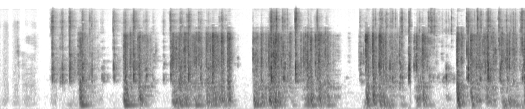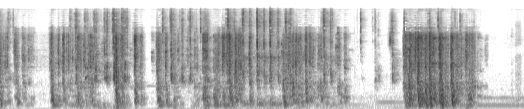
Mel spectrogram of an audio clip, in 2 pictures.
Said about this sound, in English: This is how it sounds when he's typing during class.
